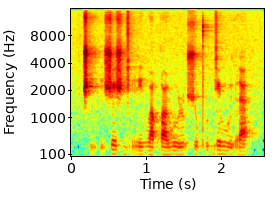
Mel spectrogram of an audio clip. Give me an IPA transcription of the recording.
t͡ʃʼ ḭ ʔ ḭ ʃ e ʃ ɡ ḭ r i β ɐ qʷ i β u ɹ ṵ ʃ u pʼ u ɡ e β u r a

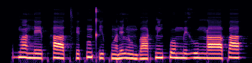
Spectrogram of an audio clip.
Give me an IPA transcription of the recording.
b ã˦˨ n eː˨ pʰ aː˦˨ tʰ ɪ˨ k ũ˦ kʼ i˨ kʷ ã˨ ɾ ɪ˦ l ũ˨ b aː˨ k͡p ĩ˦ k͡p o˦ m ɪ˦ ɣ u˦ ŋ aː˦ p a˦

